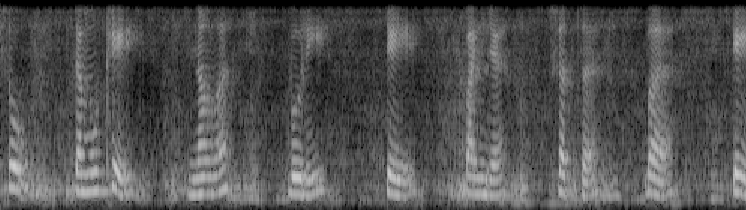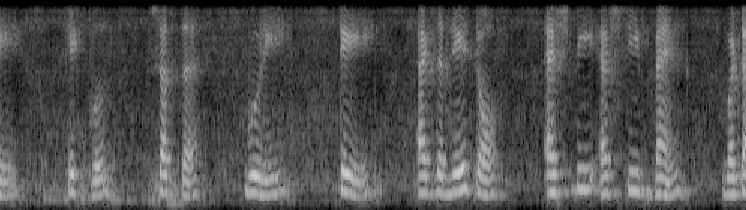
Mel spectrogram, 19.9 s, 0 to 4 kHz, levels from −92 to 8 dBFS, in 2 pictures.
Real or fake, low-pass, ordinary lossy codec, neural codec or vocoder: fake; 3.6 kHz; none; codec, 16 kHz, 4.8 kbps, FACodec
